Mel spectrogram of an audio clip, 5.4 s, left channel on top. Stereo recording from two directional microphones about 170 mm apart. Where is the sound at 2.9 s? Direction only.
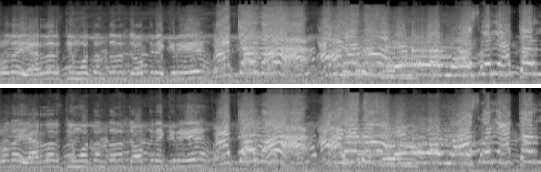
25° right (ahead or behind).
